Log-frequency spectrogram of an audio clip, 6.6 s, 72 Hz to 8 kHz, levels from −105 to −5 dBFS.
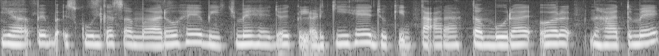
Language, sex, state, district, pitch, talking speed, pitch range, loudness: Hindi, female, Bihar, Saharsa, 195 Hz, 200 wpm, 185-205 Hz, -18 LUFS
